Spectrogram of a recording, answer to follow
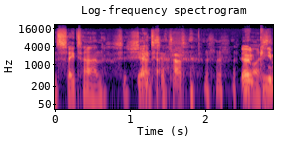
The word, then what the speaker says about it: Seitan: I pointed this out numerous times, obviously, but it's spelled Seitan, Satan. Oh, like the Islamic spelling, Satan.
